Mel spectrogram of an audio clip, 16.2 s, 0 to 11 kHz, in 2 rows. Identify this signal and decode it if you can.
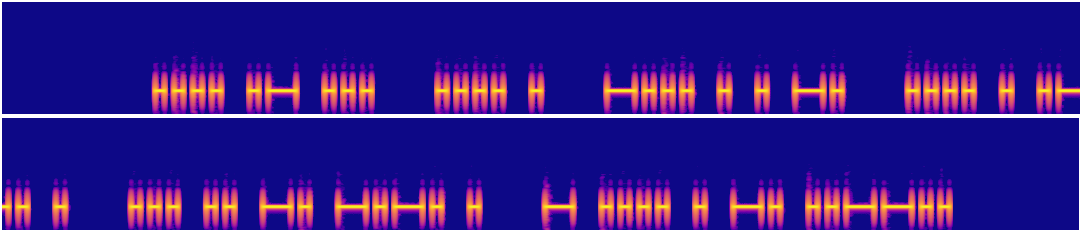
Morse code, heard as a keyed tone, about 17 wpm, 700 Hz. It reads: HAS HE BEEN HERE SINCE THEN?
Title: Sentences from Top 1000 Words - Review Part 1 - 17wpm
